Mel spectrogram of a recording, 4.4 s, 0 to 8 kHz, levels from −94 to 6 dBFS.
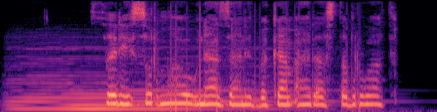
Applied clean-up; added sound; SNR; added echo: none; Bowed string instrument; 12 dB; none.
